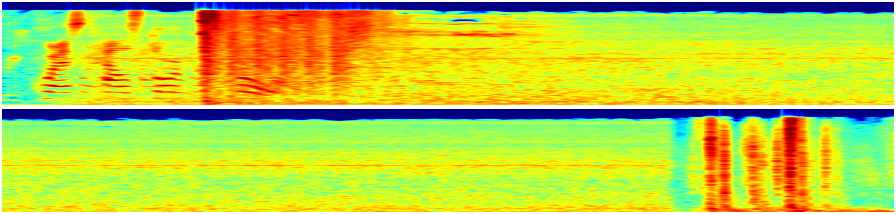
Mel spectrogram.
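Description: An explosion booms and rumbles on for several seconds.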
